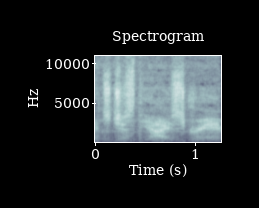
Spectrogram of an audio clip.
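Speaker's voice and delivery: slow, creepy whisper.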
